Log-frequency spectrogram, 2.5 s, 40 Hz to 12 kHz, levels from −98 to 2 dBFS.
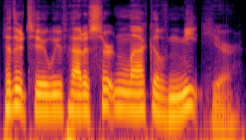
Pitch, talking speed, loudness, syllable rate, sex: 125 Hz, 220 wpm, -17 LUFS, 6.0 syllables/s, male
